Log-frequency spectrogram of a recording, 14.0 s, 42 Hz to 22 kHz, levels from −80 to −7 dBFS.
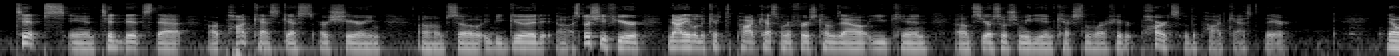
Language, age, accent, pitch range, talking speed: English, 30-49, American, 90-105 Hz, 205 wpm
